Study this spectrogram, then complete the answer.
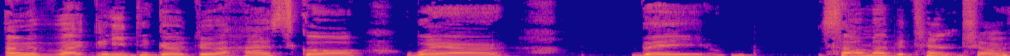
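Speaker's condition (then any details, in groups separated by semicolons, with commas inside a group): Cerebral palsy; since birth, brain damage to motor area of brain, affects speech and body movement; improved with speech therapy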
